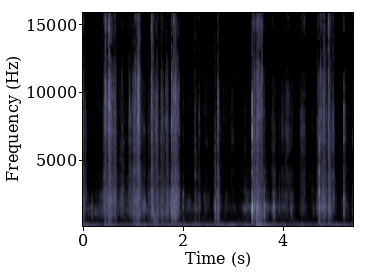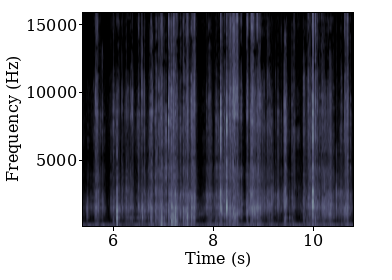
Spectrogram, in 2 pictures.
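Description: A full plastic M&M's candy pouch held in one hand is crinkled and rubbed by fingers. Quiet bursts of bright, crackly rustling come and go throughout, over a faint steady low hum.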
